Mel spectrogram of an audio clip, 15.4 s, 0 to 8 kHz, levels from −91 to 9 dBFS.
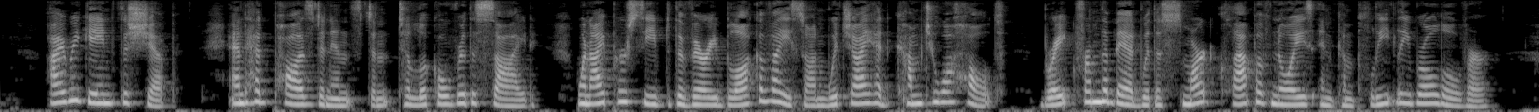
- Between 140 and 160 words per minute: No, average, 170 wpm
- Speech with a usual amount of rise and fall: Yes, average, 4.0 semitones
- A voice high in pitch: Yes, high, 225 Hz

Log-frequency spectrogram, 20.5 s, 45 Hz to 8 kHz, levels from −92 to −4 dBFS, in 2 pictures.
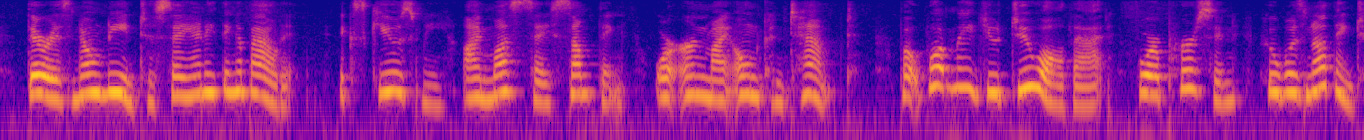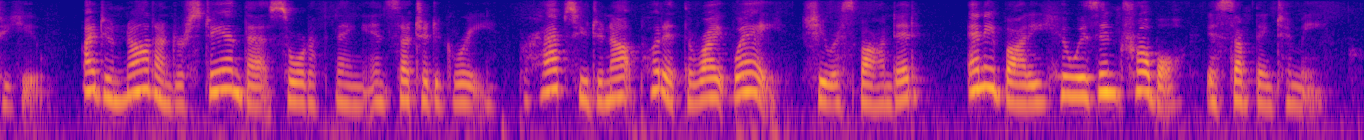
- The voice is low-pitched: No, high, 230 Hz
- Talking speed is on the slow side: No, average, 195 wpm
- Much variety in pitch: Yes, wide, 5.9 semitones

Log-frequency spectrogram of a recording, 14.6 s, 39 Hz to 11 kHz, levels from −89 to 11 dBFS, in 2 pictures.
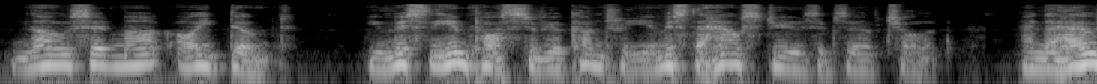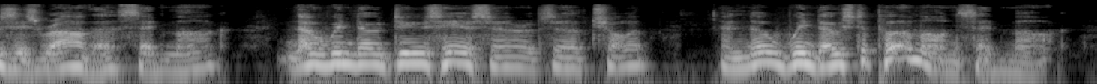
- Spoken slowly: No, average, 170 wpm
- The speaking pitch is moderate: No, low, 130 Hz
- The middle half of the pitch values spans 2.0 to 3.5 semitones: No, average, 5.1 semitones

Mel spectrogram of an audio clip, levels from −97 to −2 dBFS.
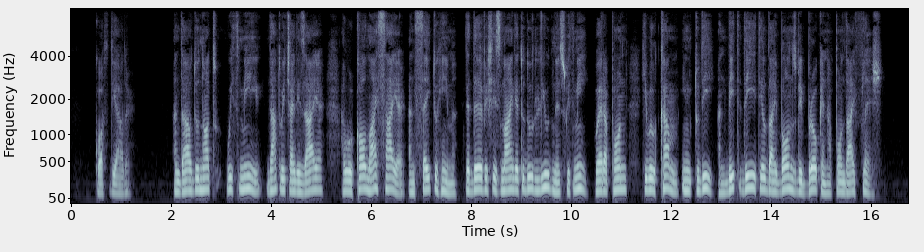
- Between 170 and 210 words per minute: Yes, average, 175 wpm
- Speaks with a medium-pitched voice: No, low, 125 Hz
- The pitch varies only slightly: No, average, 3.3 semitones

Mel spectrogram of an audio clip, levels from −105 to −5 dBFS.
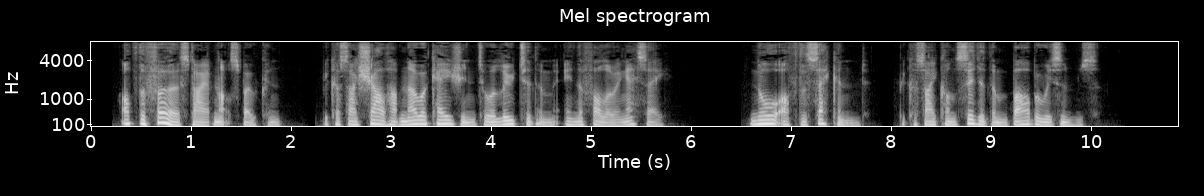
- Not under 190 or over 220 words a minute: No, average, 165 wpm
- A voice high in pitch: No, low, 105 Hz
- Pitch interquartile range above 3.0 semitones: Yes, average, 5.1 semitones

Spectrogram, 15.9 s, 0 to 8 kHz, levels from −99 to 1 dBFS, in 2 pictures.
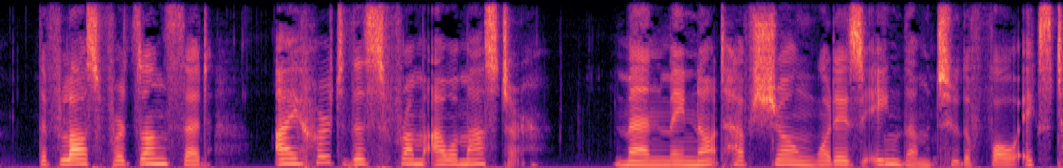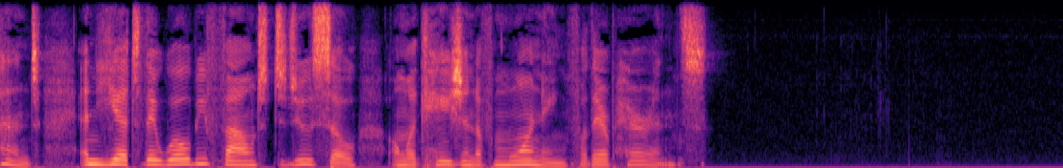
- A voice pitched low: No, high, 200 Hz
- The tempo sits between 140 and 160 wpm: Yes, average, 145 wpm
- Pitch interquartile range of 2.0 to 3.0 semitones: No, average, 3.8 semitones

